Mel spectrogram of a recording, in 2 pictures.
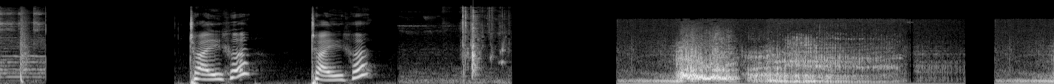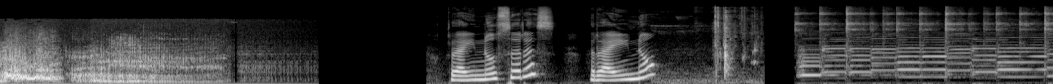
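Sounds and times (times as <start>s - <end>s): tiger roaring: 6.2s - 13.6s.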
